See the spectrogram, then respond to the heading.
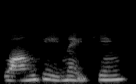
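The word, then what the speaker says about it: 黄帝内经: In Chinese, basically, you can pronounce it as Huang Di Nei Jing.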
